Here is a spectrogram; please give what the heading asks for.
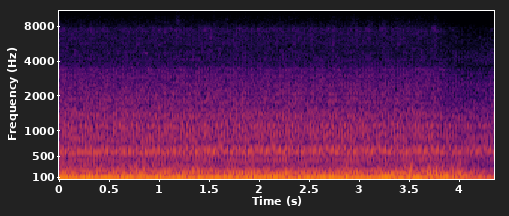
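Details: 2004 F350 with a 1997 12-valve Cummins swap and a new 6.4 starter: fast, even cranking rumble rolling straight into a steady low diesel run; a quick, healthy start.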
